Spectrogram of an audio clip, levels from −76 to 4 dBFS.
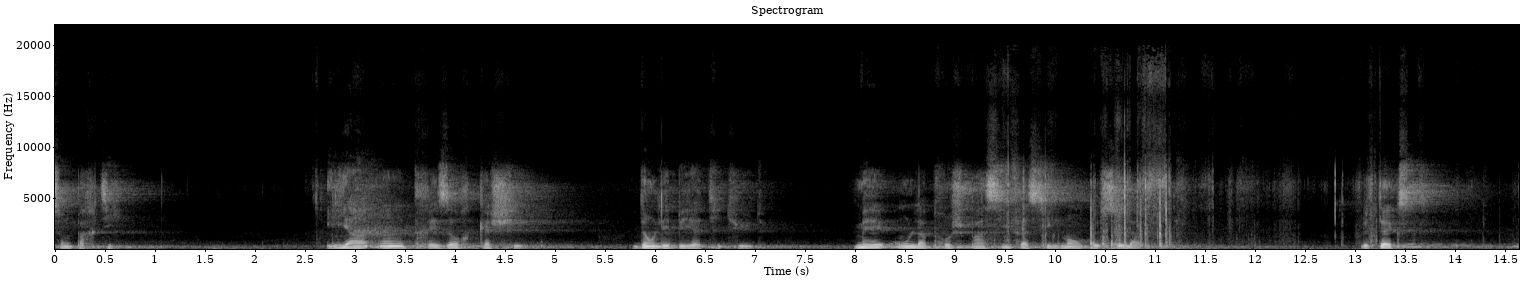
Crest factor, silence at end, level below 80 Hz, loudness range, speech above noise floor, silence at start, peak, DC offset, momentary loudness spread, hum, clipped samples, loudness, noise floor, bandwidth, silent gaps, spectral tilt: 20 dB; 0 s; -54 dBFS; 5 LU; 30 dB; 0 s; -2 dBFS; under 0.1%; 24 LU; none; under 0.1%; -21 LUFS; -50 dBFS; 19.5 kHz; none; -4.5 dB/octave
